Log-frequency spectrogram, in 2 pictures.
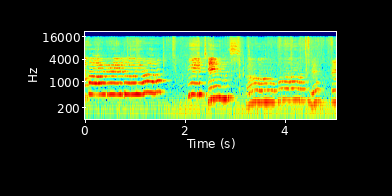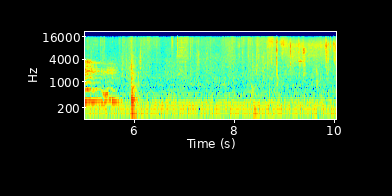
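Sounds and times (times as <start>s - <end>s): woman singing unaccompanied: 0.0s - 5.9s.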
